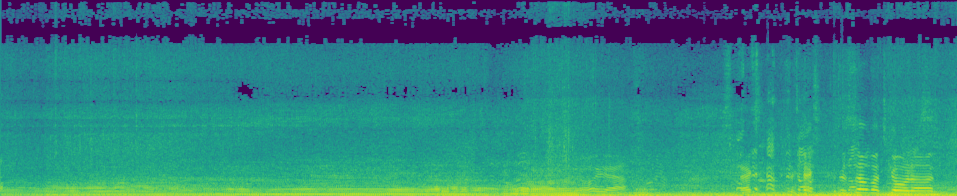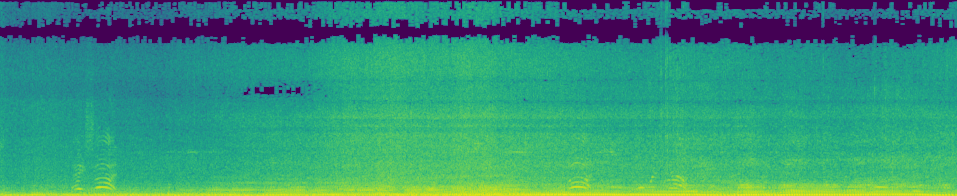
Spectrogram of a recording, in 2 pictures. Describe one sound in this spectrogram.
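Thick mud and water slosh and splash under the wheels.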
